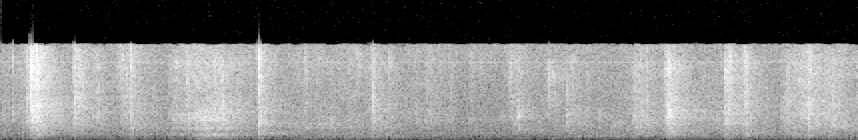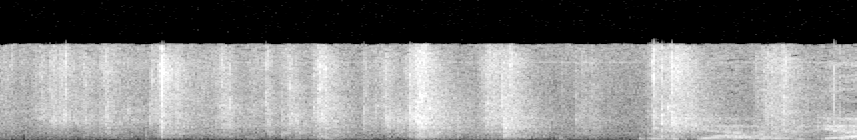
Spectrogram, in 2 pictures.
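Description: A folded paper slip crinkling and rustling in short, irregular crackles as a child's hands unfold it; a voice comes in near the end.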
